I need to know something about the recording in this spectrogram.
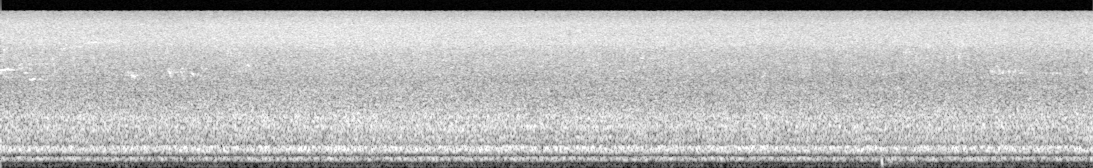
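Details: Swarming honeybees recorded at Longué-Jumelles, France, near fir trees, urged to gather in a cluster: unbroken low collective hum of many wings, steady in loudness, with a brief soft knock near the end.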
